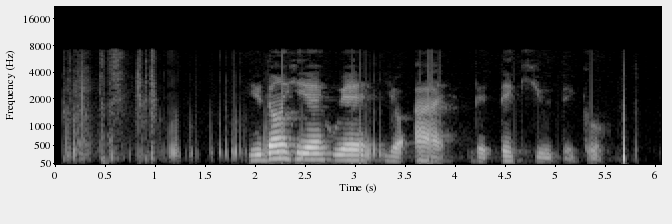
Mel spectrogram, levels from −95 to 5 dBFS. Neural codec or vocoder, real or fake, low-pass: none; real; 7.2 kHz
